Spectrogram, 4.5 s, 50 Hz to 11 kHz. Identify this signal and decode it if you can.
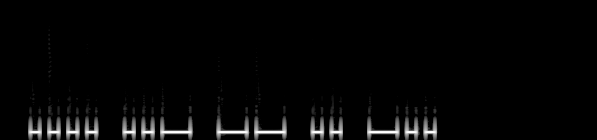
Morse code, heard as a keyed tone, about 17 wpm, 700 Hz. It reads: HUMID
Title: Common QSO Phrases Encore 17wpm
